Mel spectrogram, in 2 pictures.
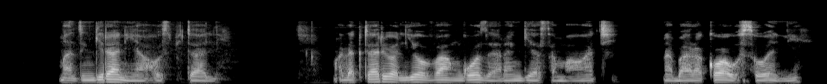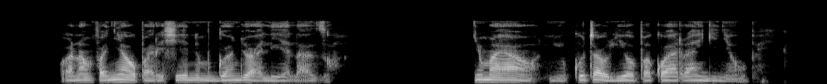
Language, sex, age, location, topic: Swahili, male, 18-24, Kisumu, health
